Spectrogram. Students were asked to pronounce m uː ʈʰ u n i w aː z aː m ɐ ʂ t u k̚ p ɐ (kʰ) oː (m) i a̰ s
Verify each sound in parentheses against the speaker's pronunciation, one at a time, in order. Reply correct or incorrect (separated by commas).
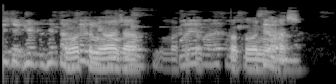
incorrect, incorrect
